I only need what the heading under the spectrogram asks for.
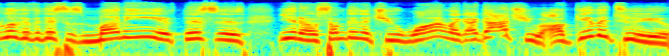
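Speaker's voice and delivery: mock urgent, placating pleading voice. Retelling how the dad begs the intruders: imitating someone pleading. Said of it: "I understand you're pleading and all".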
